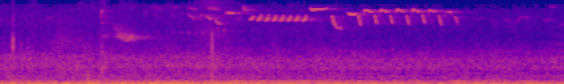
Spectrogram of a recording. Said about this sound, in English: I can see the song thrush. It's silhouette. A nice wren.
